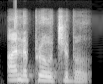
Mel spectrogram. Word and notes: Unapproachable: Indian

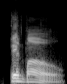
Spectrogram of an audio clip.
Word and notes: bimbo: American English

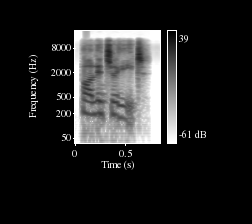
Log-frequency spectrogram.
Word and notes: Polychaete: Indian

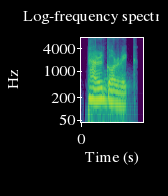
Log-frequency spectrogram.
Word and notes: paregoric: Indian

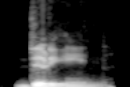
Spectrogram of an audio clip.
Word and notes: diene: American English

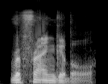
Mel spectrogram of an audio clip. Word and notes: refrangible: British English

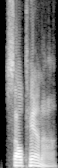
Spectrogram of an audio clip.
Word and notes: sultana: American English

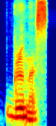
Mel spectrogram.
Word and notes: grimace: Indian

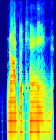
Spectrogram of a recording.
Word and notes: Novocaine: American English

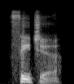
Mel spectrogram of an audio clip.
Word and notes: feature: British English

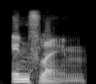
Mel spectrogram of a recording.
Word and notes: inflame: British English

